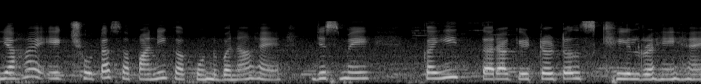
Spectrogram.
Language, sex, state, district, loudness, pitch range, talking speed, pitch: Hindi, female, Uttar Pradesh, Muzaffarnagar, -23 LUFS, 240-275 Hz, 145 wpm, 255 Hz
